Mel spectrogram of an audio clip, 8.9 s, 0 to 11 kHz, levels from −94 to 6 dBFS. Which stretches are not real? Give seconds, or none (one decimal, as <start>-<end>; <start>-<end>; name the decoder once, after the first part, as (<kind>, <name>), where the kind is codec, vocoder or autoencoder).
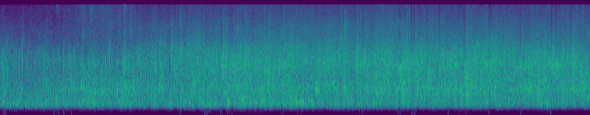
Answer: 0.0-1.8 (vocoder, BigVGAN v2); 2.9-4.1; 4.8-6.2; 7.8-8.9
